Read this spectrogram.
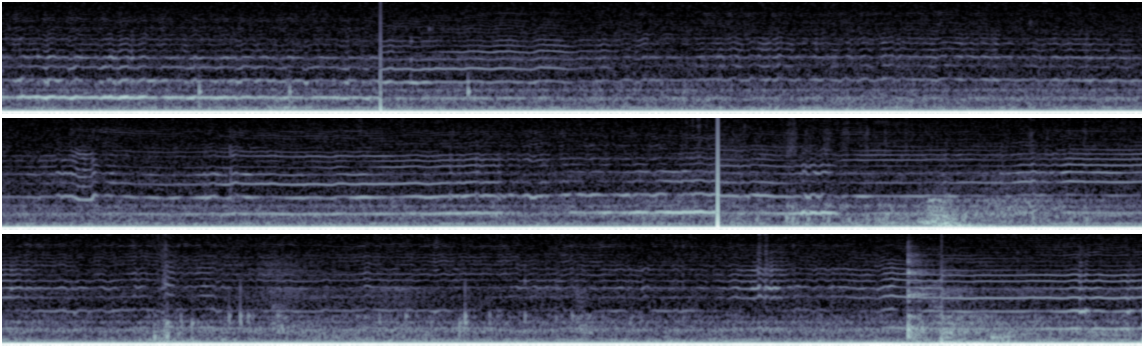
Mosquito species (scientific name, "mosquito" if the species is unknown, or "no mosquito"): Culex quinquefasciatus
